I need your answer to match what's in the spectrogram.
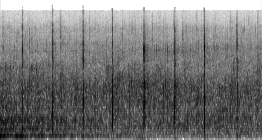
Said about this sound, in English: I see a lot of them here tonight, and I'd like everyone to give them a big round of applause.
